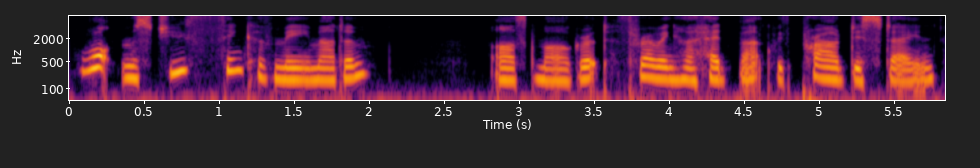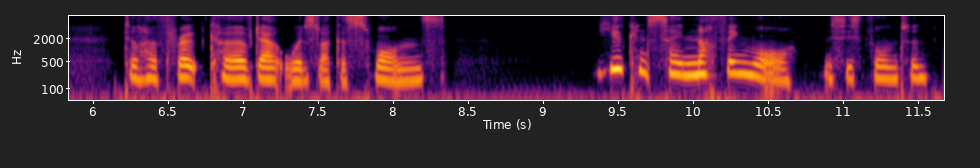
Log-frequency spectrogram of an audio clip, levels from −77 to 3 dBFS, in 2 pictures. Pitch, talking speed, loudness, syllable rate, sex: 200 Hz, 160 wpm, -19 LUFS, 4.5 syllables/s, female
